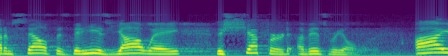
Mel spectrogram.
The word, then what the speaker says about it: Yahweh: Yahweh, Jehovah. Yahweh is the Hebrew pronunciation, Jehovah the anglicized.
